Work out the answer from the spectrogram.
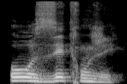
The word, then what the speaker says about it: aux étrangers: Aquí es muy importante la liaison. Aux étrangers. Es lo mismo que decíamos antes. En español vamos a decir a los extranjeros. En francés no vamos a decir a les étrangers, sino que el a más el le se va a convertir en o. Se escribe siempre AUX. Y como la siguiente palabra comienza por vocal, pues vamos a hacer siempre la liaison.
